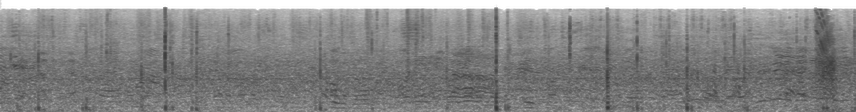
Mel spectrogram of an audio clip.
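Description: Football being kicked in a training passing drill: several sharp thuds of boot on ball, the loudest about five and six seconds in, over players' indistinct voices and calls.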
